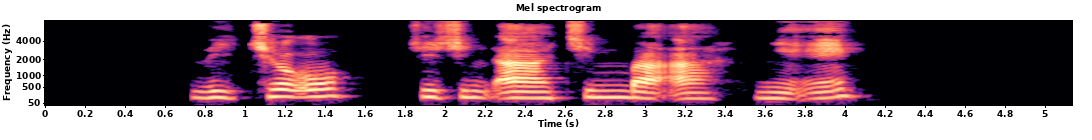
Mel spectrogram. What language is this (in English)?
Tepeuxila Cuicatec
